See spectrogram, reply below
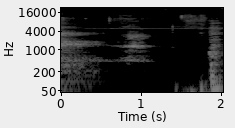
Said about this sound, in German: Sorry, ich muss eben gähnen und ich wollte es mal drücken.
